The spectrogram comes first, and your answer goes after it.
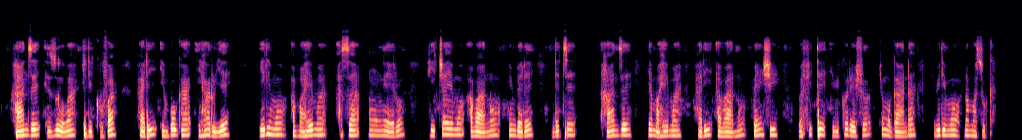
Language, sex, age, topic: Kinyarwanda, male, 18-24, government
